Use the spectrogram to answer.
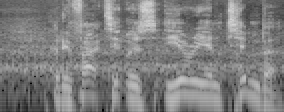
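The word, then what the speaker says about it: Jurriën Timber: in fact it was Yuri and Timber or durian Timber as we're told that he wants to be uh pronounced not Yuri and durian Timber the the Dutch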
